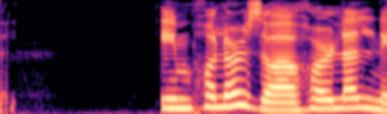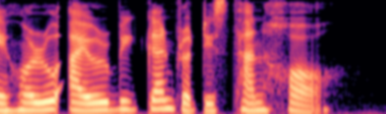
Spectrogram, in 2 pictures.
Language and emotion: Assamese, neutral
